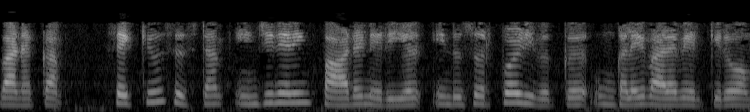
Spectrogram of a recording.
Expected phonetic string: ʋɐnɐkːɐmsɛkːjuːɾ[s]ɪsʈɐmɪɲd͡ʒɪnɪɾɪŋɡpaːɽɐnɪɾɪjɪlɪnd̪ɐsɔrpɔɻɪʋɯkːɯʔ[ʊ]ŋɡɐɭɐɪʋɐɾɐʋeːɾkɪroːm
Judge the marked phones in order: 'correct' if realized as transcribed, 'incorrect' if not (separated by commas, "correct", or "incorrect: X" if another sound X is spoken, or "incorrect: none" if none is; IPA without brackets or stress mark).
correct, correct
